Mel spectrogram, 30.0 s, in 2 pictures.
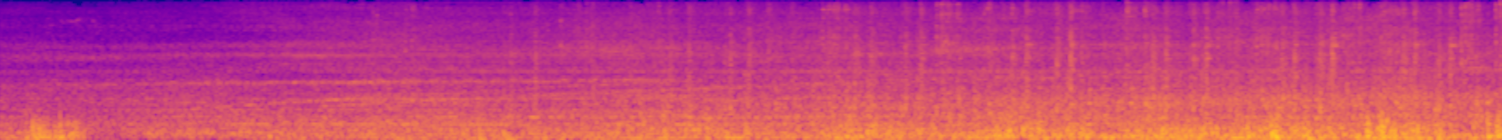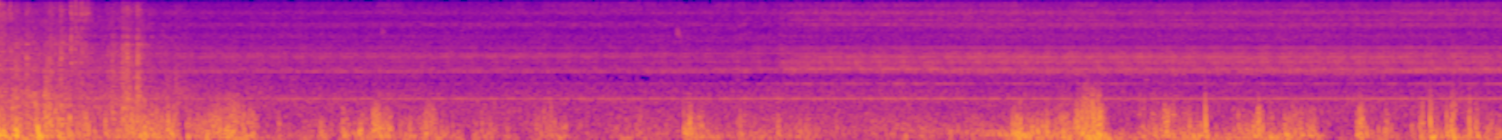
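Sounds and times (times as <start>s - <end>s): train rumbling past: 0.0s - 30.0s
wheels clicking over rail joints: 6.4s - 16.9s.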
